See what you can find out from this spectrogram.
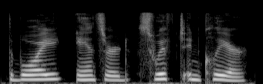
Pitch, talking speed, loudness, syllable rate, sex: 215 Hz, 135 wpm, -18 LUFS, 3.7 syllables/s, female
